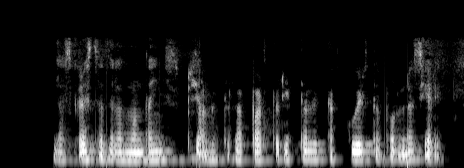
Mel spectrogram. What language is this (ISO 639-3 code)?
spa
